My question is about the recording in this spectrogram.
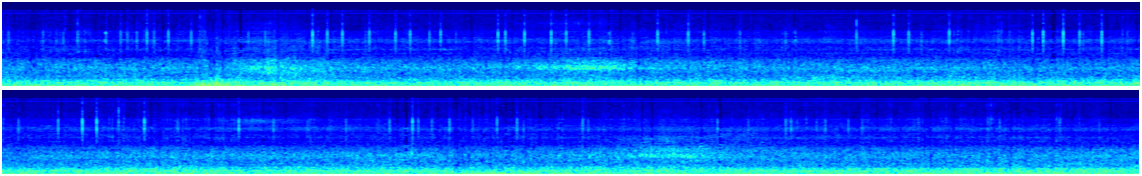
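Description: Steady road and engine rumble of a moving car recorded from inside by a dashcam, with a brief louder bump about three seconds in.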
